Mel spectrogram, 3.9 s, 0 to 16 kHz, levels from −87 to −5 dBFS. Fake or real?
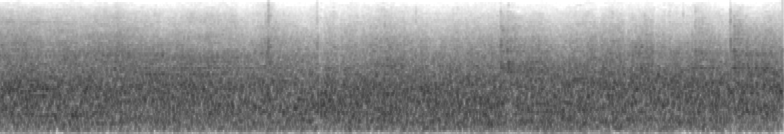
real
